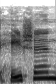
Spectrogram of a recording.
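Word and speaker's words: Hessian: the author witnessed a i think you pronounce it haitian like h-e-s-s-i-a-n but he witnessed a haitian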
